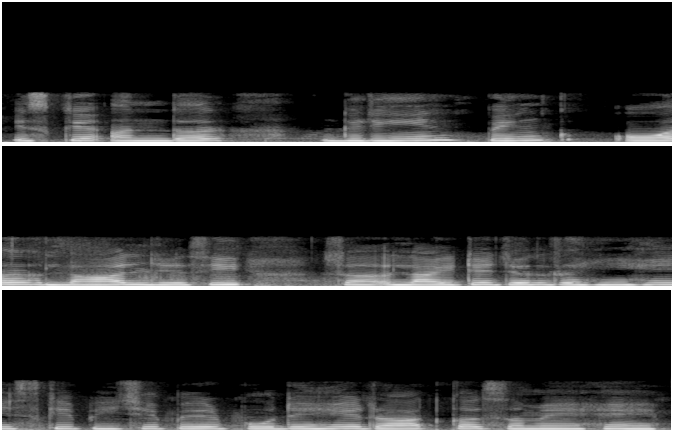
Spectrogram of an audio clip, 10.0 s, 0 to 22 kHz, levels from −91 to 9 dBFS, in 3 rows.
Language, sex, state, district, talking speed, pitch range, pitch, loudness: Kumaoni, female, Uttarakhand, Uttarkashi, 125 wpm, 270-295 Hz, 280 Hz, -14 LUFS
